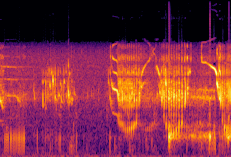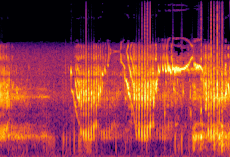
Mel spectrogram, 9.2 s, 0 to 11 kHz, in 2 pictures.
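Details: Humpback whale song recorded about a mile off the coast of Kauai in 2009: sweeping moans and whooping tonal units that rise and fall, repeated in phrases.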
